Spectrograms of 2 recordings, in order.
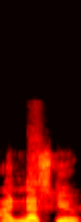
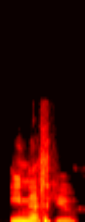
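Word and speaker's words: Ionescu: enescu and jacquel Jones incu yes sir sh no no it's not it's not I it's enescu enescu I said well sorry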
